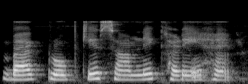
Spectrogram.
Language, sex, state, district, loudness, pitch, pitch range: Hindi, female, Karnataka, Bangalore, -16 LUFS, 230 Hz, 220-250 Hz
